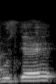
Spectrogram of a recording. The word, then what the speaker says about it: busqué: You can't even pronounce that word in Spanish. The tongue can't even do that. S-C and an E beside each other, it's not right. So then you have busqué, and you just follow that same old thing.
